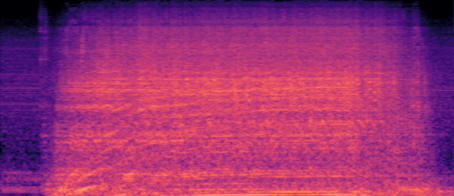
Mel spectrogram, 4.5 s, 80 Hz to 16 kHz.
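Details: 1951 Chevy AD truck sat for years, bought on Marketplace: engine spins over steadily about four seconds, never fires, winds down; no spark found at coil wire, oil present; cranks but won't start.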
